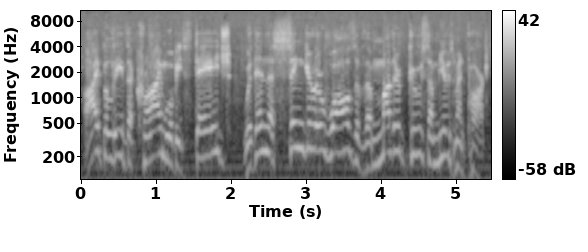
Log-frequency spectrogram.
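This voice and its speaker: A man playing a stern, analytical masked detective, speaking resolutely and deliberately in a superhero audio drama. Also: sits high, expressive, a bit bright, soft background music, low-quality recording. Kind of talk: superhero radio drama acting.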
